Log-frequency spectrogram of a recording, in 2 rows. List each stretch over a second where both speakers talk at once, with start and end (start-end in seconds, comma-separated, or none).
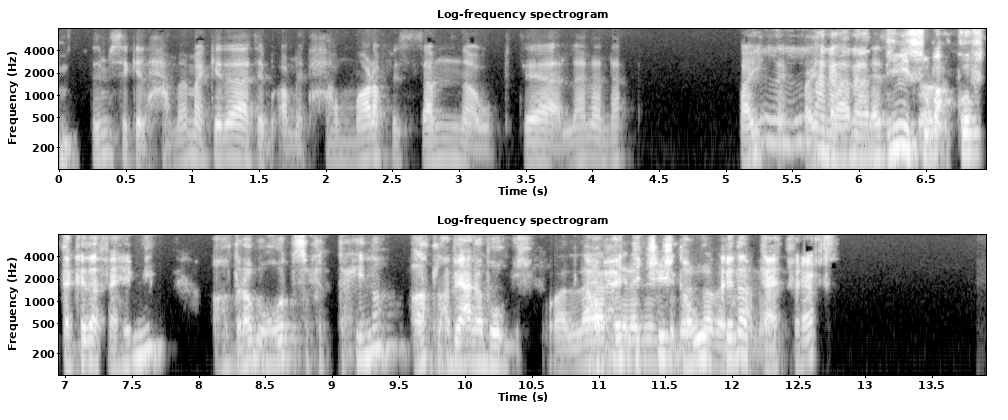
5.2-6.7, 10.9-12.4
